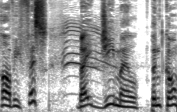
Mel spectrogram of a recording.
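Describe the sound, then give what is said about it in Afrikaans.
A cat meows in the background, a drawn-out rising and falling cry that overlaps a man speaking close up. “daar's ons ons Harry hallo Harry daar. Jy kan hom hoor in die agtergrond.”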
